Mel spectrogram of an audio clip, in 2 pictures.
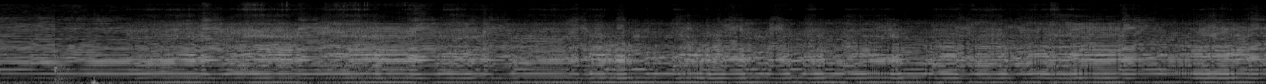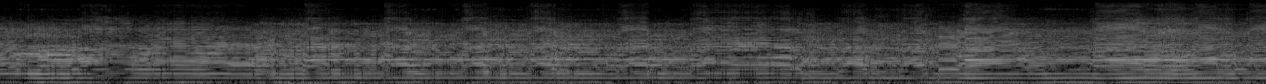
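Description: A Braun Series 7 body groomer trims body hair with a steady, loud electric buzz that runs without a break, close up and alone, with no talking.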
